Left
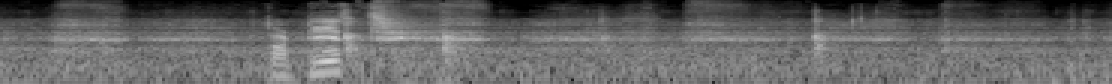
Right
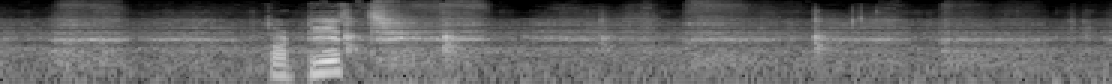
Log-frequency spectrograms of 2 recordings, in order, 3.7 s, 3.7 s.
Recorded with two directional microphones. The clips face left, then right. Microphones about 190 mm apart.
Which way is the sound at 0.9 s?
50° right (ahead or behind).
